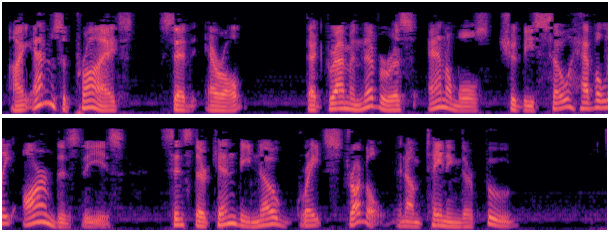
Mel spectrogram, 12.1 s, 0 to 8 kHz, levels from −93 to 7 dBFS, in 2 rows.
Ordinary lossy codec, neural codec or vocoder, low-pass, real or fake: MP3, 24 kbps; none; 7.2 kHz; real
